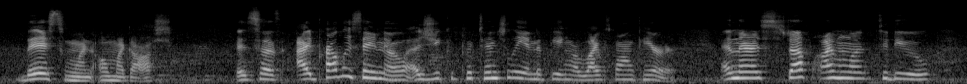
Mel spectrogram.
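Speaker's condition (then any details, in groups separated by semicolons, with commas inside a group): Cerebral palsy, severe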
